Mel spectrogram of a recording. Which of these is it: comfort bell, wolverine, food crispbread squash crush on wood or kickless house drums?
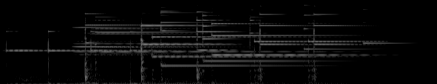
comfort bell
